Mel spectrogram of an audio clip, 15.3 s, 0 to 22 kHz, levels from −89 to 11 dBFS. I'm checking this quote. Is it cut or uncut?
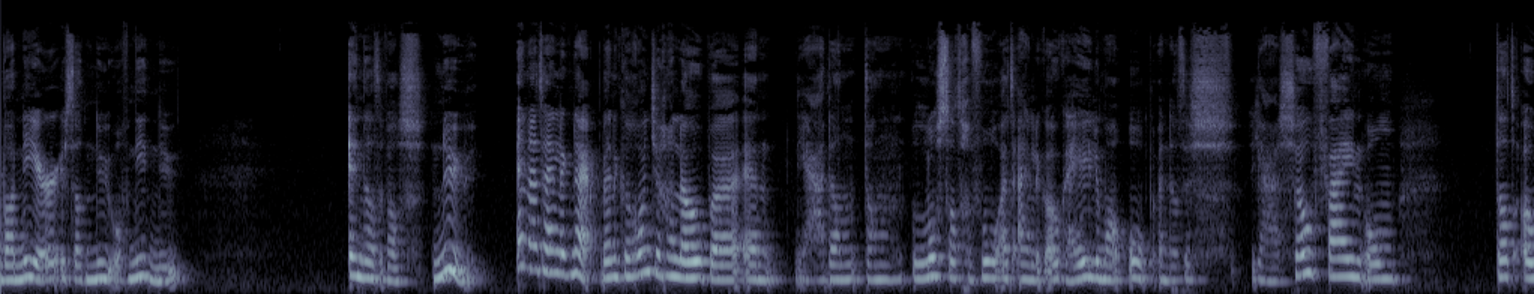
cut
